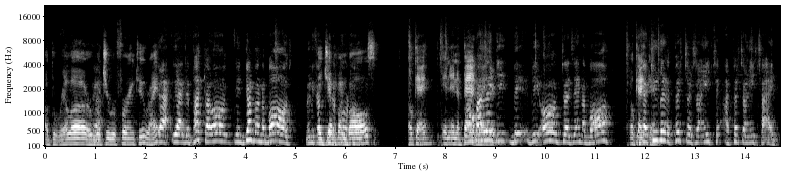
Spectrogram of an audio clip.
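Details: Adult man with a speech impediment, partially deaf in both left and right ears; speech impairment associated with hearing loss.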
